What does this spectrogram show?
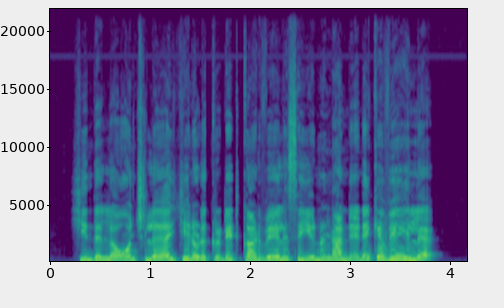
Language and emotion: Tamil, surprised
